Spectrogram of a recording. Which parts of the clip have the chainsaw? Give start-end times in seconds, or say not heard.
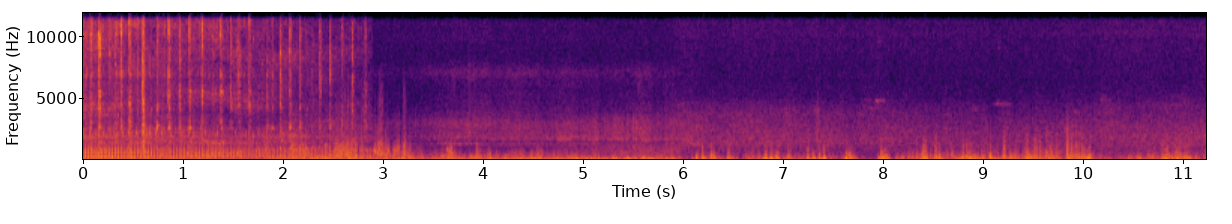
0.0-2.9.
